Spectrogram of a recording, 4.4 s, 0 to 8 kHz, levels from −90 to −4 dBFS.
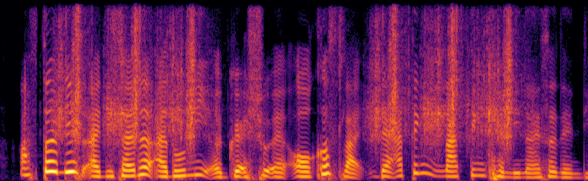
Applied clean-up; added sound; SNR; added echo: none; Rattle; 15 dB; none.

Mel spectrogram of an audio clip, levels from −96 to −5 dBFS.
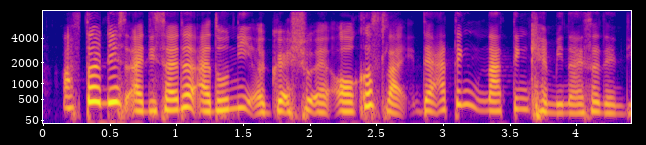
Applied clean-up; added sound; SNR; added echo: none; none; none; none.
